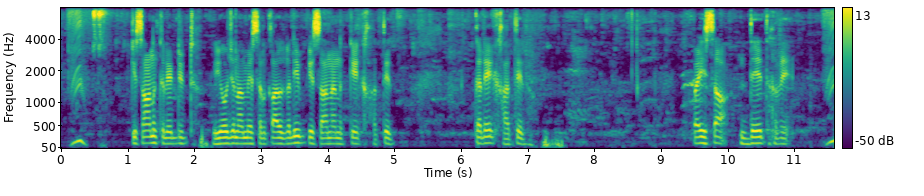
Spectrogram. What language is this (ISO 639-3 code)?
bho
